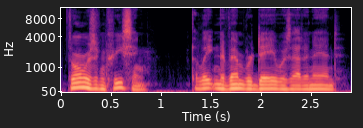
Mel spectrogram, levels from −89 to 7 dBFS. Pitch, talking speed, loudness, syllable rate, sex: 115 Hz, 250 wpm, -16 LUFS, 6.5 syllables/s, male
